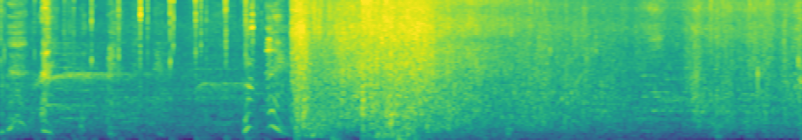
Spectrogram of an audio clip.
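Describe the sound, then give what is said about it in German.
Brief voices and scattered knocks, then a big splash as someone plunges into pool water, followed by several seconds of loud churning, sloshing water that gradually settles. “Dann schnell ins Wasser. Wer zuerst drin ist?”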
